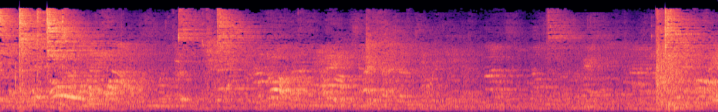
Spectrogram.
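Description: Steel training longswords clashing: a quick run of sharp strikes in the first second, then a few single sharp clinks spaced through the following seconds, in a large echoing hall.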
